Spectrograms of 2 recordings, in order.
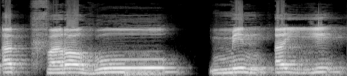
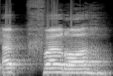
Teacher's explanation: اگر ملا کر پڑھیں گے تو اکفرہ من ای یوں پڑھیں گے، وقف کریں گے تو ہو نہیں پڑھیں گے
